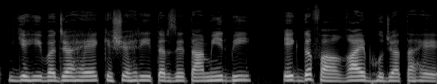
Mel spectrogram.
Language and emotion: Urdu, neutral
